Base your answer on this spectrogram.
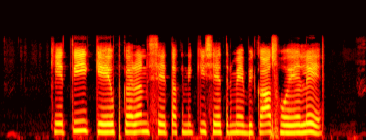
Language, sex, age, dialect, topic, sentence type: Maithili, female, 18-24, Angika, agriculture, statement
